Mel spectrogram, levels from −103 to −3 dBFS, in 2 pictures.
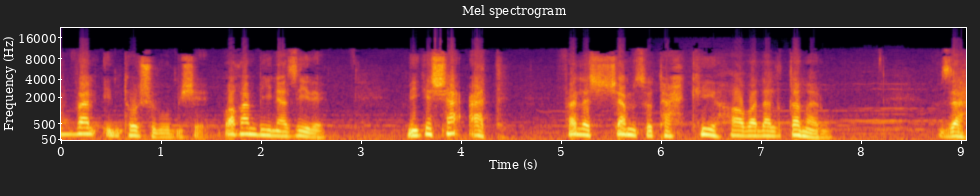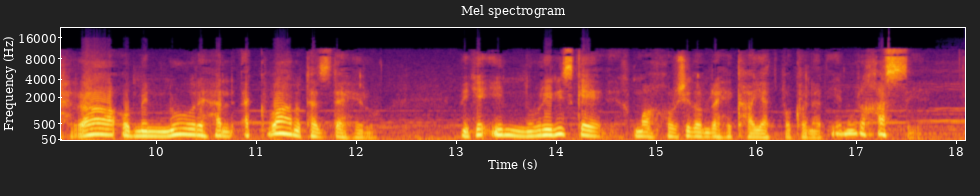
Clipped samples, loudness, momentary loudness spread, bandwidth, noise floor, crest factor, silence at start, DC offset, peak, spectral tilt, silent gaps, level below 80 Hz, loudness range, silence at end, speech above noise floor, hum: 0.3%; -12 LUFS; 13 LU; 11.5 kHz; -35 dBFS; 12 dB; 0 s; under 0.1%; 0 dBFS; -5.5 dB/octave; none; -38 dBFS; 3 LU; 0 s; 24 dB; none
